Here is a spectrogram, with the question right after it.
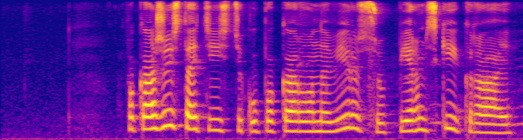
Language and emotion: Russian, neutral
